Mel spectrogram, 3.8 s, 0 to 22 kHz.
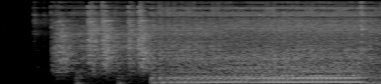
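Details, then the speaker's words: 1997 Yamaha Timberwolf 250 ATV, first start after purchase: cranks briefly, catches and settles into a lumpy, wavering single-cylinder idle; the fuel mixture screw and idle screw still need adjusting. "So, as you can tell, the bike is running now. Um the idle seems to be a little iffy. We need to play with probably the fuel mixture screw and that um idle screw as well."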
